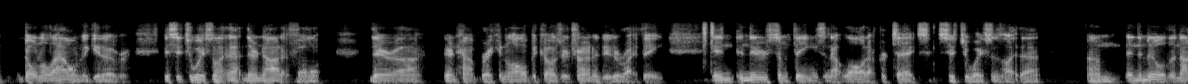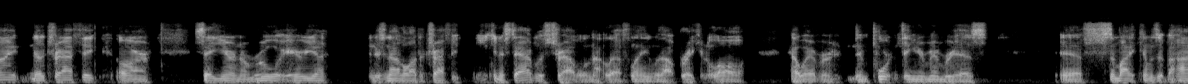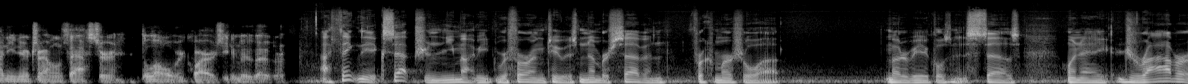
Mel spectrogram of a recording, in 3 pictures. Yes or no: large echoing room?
no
